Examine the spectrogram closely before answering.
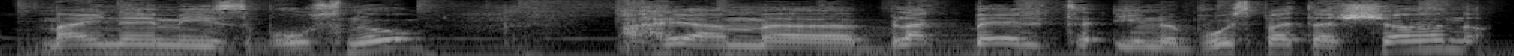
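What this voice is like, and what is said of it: French accent. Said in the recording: “his fantastic accent, ... is from France”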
